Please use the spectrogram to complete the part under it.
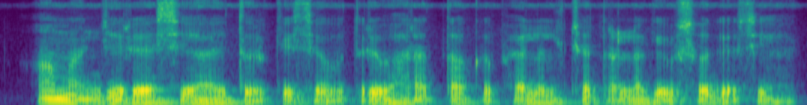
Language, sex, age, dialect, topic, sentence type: Magahi, male, 18-24, Southern, agriculture, statement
